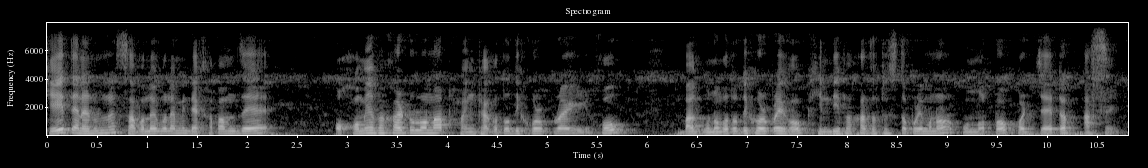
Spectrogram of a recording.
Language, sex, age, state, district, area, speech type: Assamese, male, 30-45, Assam, Lakhimpur, rural, spontaneous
